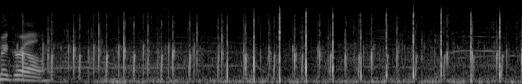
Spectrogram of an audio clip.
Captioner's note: spectators applauding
